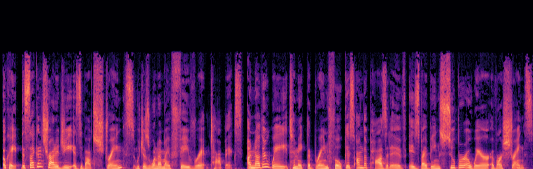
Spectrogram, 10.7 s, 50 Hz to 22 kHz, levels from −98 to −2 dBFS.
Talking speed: 180 wpm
